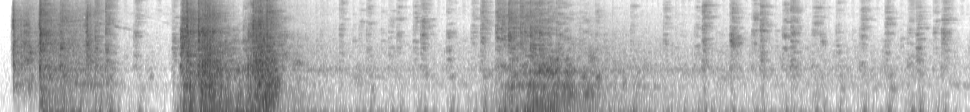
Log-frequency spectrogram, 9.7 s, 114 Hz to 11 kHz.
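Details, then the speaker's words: 2002 Harley-Davidson Sportster 1200 after air/fuel mixture screw replacement, screw set about two turns out: after bursts of starting and revving, an uneven, loping V-twin idle keeps running, now idling normally. "Okay. Anyway, back up, running, idling."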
